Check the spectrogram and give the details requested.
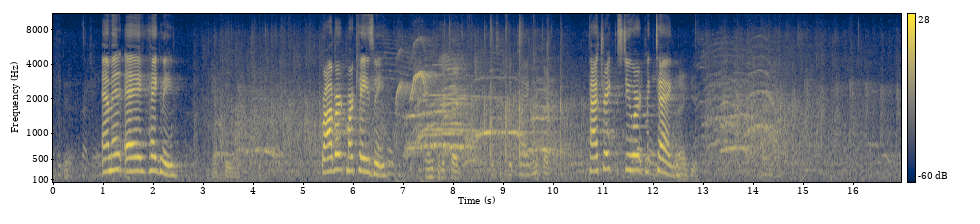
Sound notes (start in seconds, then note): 2.8 applause; 6.9 applause & Cheering; 12.9 applause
